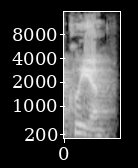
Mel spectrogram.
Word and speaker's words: Clea: Yeah, Clea.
